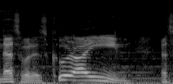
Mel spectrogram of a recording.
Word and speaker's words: Kurain: Kurain, that's what it is, Kurain.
